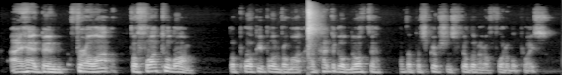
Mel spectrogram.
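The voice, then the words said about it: Imitates another person's voice. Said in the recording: “your Bernie Sanders impersonation ... well done, man. ... It's pretty good.”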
